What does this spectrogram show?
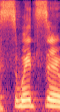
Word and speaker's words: Switzer: Luna and Amanda Switzer which evidently I've been saying her last name wrong all this time it's actually Switzer not Switzerland with embrac Fitness they teach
